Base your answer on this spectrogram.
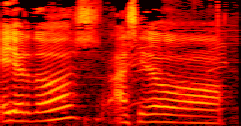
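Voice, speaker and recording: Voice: mid-range voice, lively intonation, slow. An amateur theatre actor speaking earnestly and gratefully in a radio interview. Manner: earnest, thankful. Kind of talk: casual radio interview chat.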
